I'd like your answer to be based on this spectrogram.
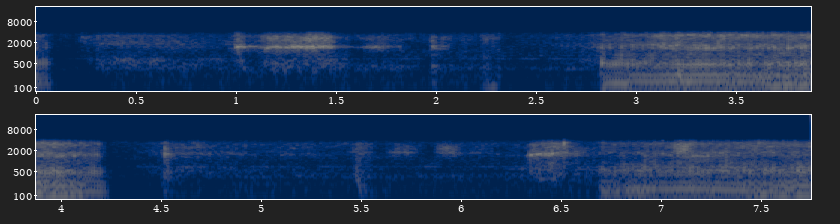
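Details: Sleeping dog snoring: two loud, low, rumbling snores with quieter breathing between them.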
